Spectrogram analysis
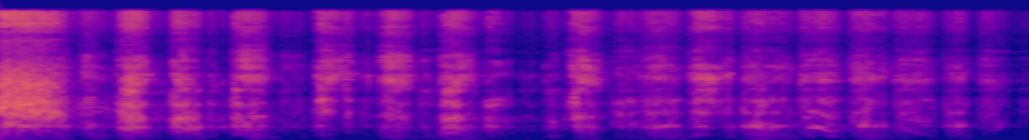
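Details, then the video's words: Gorilla giving a run of rough, breathy panting grunts, roughly three per second. The first is loudest and the rest grow softer and uneven. "Real Gorilla Sound | Sonido de Gorila Real | Vrai Son de Gorille"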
